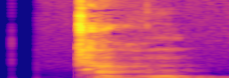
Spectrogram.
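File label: "chan", Chinese, tone 3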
